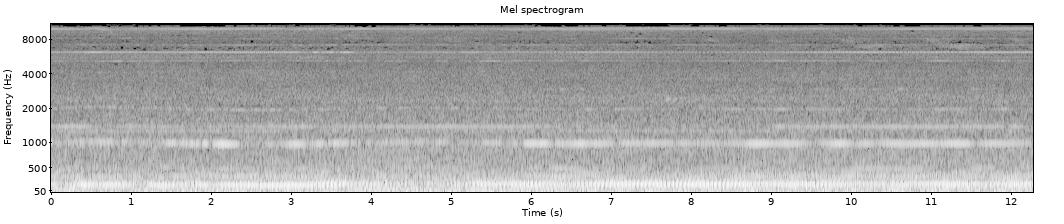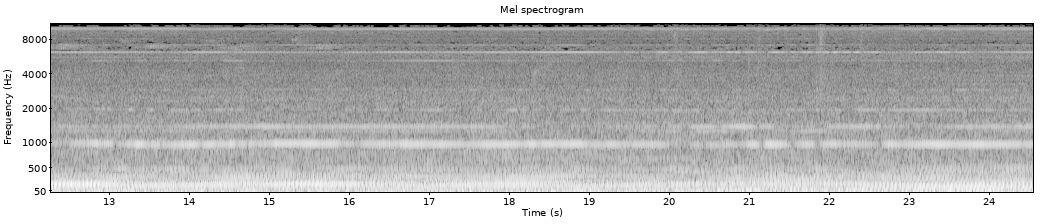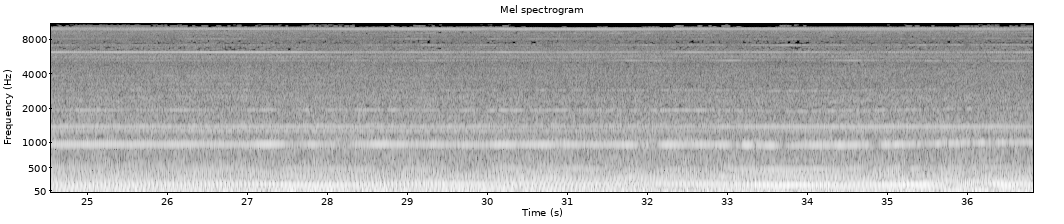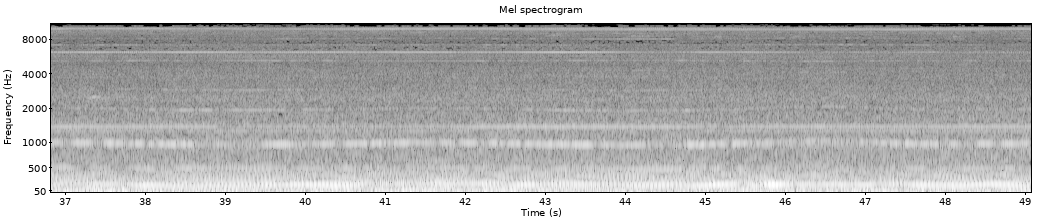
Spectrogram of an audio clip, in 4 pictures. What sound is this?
Mechanical hum recorded inside an industrial garage in Brooklyn. Recorded with an iPhone.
